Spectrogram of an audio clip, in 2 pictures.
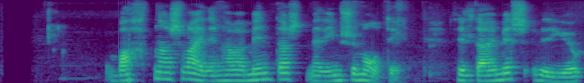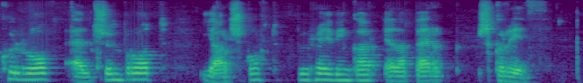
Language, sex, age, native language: Icelandic, female, 70-79, Icelandic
